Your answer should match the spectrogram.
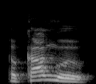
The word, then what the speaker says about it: Okongwu: Okongwu.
